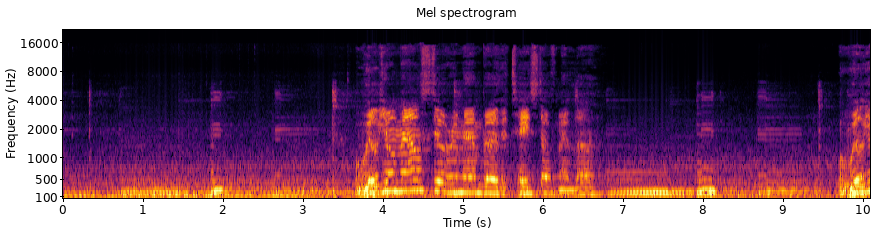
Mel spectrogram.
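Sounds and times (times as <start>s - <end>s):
car engine and road hum: 0.0s - 10.0s.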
